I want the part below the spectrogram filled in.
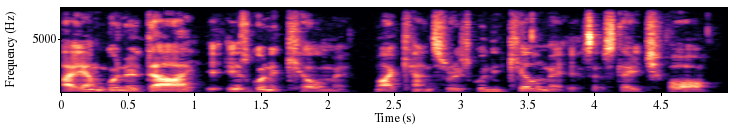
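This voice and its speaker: A man's voice: medium pitch, expressive, normal speed, a bit bright, slightly rough. A man in his early sixties talking straight to the camera in a blunt, defiant monologue, asking himself questions and answering them at once. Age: 60s. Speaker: vlogger sharing his illness.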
